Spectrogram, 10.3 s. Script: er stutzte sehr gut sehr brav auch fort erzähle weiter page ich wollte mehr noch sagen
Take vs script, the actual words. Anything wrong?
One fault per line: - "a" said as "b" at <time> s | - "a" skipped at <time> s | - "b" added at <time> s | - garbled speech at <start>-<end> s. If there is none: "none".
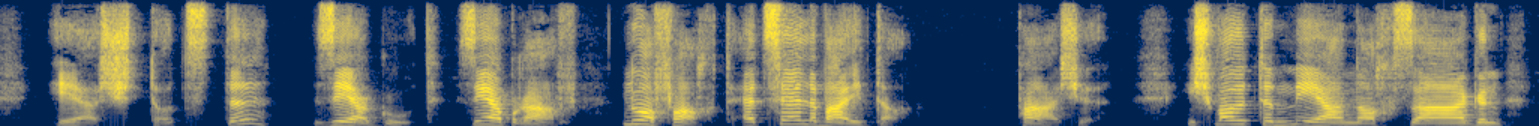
- "auch" said as "nur" at 4.2 s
